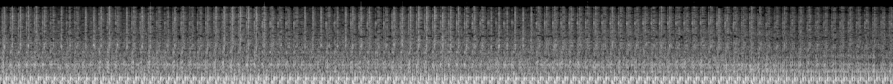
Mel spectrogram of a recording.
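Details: Kirloskar single-cylinder diesel engine, after diesel filter replacement to cure a starting problem: steady, even thump around 146 beats a minute with no misses or knocks, running clean and healthy.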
